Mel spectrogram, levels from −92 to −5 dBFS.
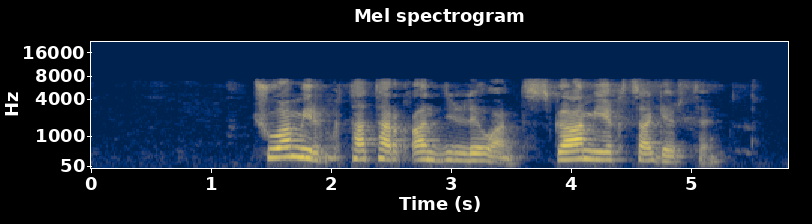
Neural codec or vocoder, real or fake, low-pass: none; real; 7.2 kHz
